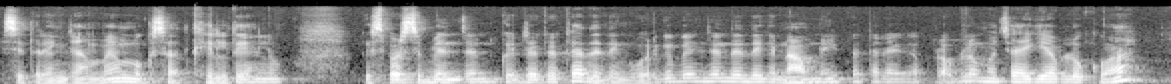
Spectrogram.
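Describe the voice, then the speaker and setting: A man's voice: mid-range voice, fast, gravelly, mellow. A man teaching an exam-prep lecture, repeating key terms and asking them back to his students as questions. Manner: drills by call and answer, addressing viewers as friends.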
